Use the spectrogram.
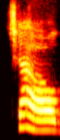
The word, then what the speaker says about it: ciao: Ciao, bukan cayo ya, itu ciao. Korea tuh cayo.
